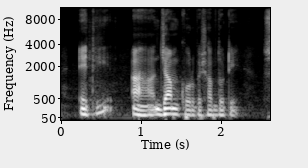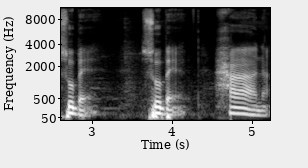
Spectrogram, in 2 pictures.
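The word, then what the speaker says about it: سبحان: jump করবে শব্দটি সুবে সুবে হানা হা গলার মাঝখান থেকে উচ্চারণ হবে সুবহানা সুবহানা রব্বিয়াল রব্বিয়াল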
